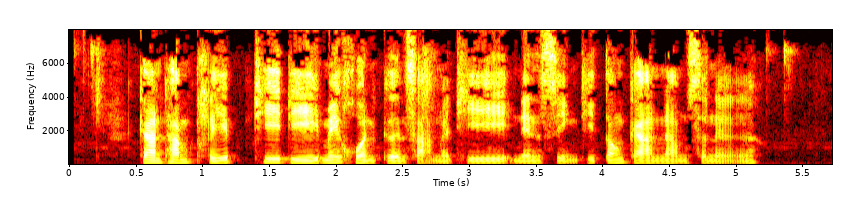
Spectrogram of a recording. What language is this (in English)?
Thai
